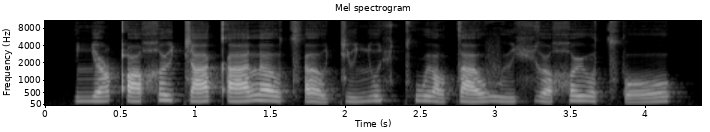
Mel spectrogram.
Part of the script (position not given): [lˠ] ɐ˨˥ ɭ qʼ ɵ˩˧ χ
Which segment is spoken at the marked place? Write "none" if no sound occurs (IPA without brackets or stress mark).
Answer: ʎ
